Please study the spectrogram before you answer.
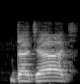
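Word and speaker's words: دجاج: ধনেপাতা ধনেপাতা উচ্চারণ কারফস কারফস ইংরেজি সেলারি স্যালারি উচ্চারণ কারফস কারফস উর্দু তরজমা আজওয়াই আজওয়াই আজওয়াই আরবি দাজা দাজাজ কুয়েতে দাজাজও বলে দিয়াইও বলে দিয়াই দাজাজ মুরগি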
